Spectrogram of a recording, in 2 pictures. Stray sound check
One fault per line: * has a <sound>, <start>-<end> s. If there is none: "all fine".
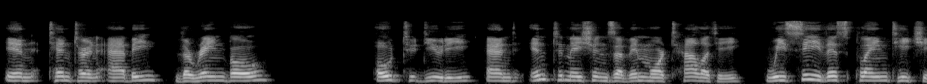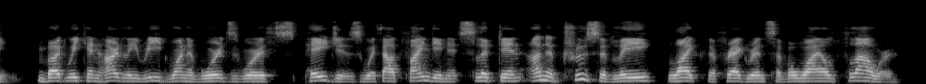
all fine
